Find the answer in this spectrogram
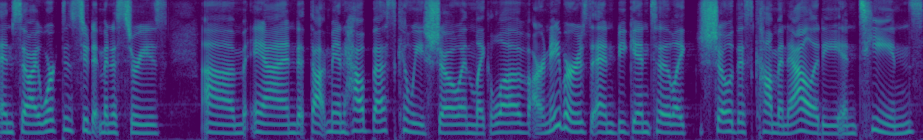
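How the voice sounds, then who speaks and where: An American accent marks this woman's ordinary speaking voice, medium in pitch with fairly even intonation, moving at a moderate pace in a very clean recording with a silent background. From Rockford, Illinois. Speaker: pastor. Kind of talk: panel conversation.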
